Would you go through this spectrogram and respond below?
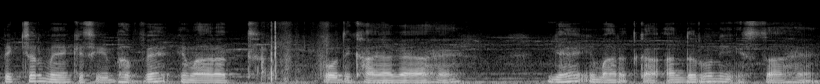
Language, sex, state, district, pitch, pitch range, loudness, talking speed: Hindi, male, Rajasthan, Jaipur, 110 Hz, 95-120 Hz, -20 LUFS, 110 wpm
